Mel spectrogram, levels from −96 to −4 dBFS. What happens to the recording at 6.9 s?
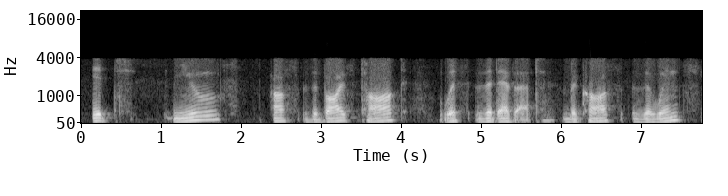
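At 6.9 s you're hearing tandem speech coding, and it runs the whole clip. The speech seems to have been decoded and re-encoded at each link, likely a low-rate speech coder followed later by a delta-modulation stage along the lines of 64 kbit/s CVSD, each working on the last one's damage. It comes out rough, warbly and muffled, with nothing above 3.8 kHz.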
